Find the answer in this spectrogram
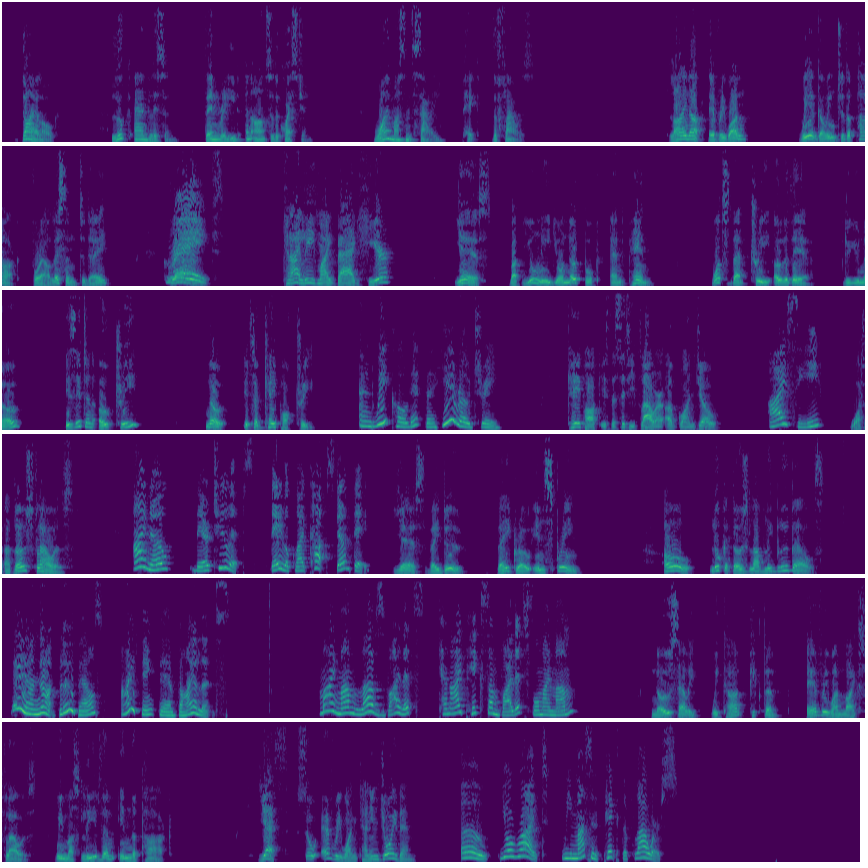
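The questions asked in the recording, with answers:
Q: Why mustn't Sally pick the flowers?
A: Everyone likes flowers; they must stay in the park so everyone can enjoy them.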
